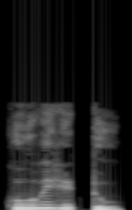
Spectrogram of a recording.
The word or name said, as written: ಕೂವೆಹಿಟ್ಟು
